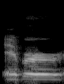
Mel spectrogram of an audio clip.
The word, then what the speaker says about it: Heber: I've said Heber, and I've said Heber. And what's the actual correct pronunciation of your name? It's actually Heber. Heber.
